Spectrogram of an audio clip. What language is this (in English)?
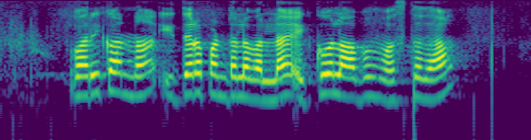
Telugu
